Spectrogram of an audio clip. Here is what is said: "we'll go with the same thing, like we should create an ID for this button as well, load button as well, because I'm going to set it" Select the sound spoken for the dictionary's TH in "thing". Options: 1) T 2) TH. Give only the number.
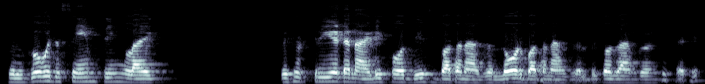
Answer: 1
